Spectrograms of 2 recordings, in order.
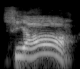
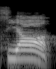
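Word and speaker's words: sillage: It's a French word pronounced as sak. Sak means you apply a perfume and walk around. Others will get a a cloud or a mist of perfume. That's called sak.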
